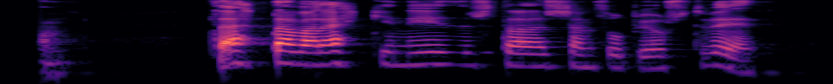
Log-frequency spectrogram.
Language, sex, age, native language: Icelandic, female, 50-59, Icelandic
